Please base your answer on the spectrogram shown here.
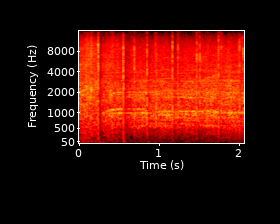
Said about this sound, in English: Join me in giving them another round of applause.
